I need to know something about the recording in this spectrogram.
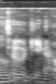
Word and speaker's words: Ntilikina: Hey, you could have just drafted him, but instead you took Frank how do you pronounce it? Ntilikina.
